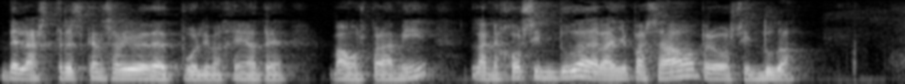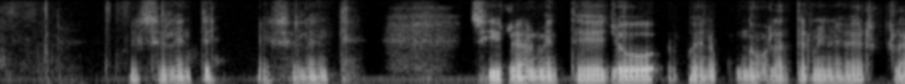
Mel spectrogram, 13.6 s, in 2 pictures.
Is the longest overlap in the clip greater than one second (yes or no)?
no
